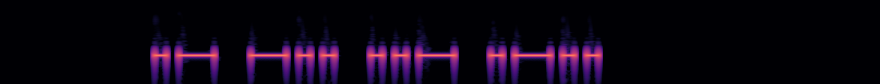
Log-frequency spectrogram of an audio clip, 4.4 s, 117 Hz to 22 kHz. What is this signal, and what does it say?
Morse code, heard as a keyed tone, about 20 wpm, 700 Hz. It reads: ADUL
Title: Build A Word - 1 Letter At A Time - 3 to 5-Letter Words - 20wpm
